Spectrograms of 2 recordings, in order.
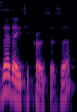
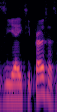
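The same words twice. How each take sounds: First: The letter Z is said the British way. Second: The letter Z is said the American way. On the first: "because I'm English and that's how I pronounce that" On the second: "if you're going to call it the Z X Spectrum, then I should call it a Z eighty processor, but I don't"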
